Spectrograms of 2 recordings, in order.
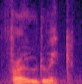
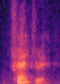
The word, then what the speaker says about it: Frederick: Do you also say Froderick? No, Frederick. Well, why isn't it Froderick Frankenstein? It isn't. It's Frederick Frankenstein.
